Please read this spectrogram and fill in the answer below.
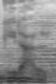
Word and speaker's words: Giral: La hospedería de El Cebrero estaba dedicada a San Geraldo de Aurillac, un santo francés cuyo nombre se pronunciaba en occitano como Giral.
